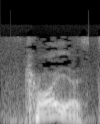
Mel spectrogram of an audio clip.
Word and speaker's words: Troyes: Chrétien of Troyes, C-H-R-E-T-I-E-N, with a circumflex over the E, C-H-R-E-T-I-E-N, de. And in Old French, they would have said Troyes, T-R-O-Y-E-S. In Old French, all the consonants are pronounced.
